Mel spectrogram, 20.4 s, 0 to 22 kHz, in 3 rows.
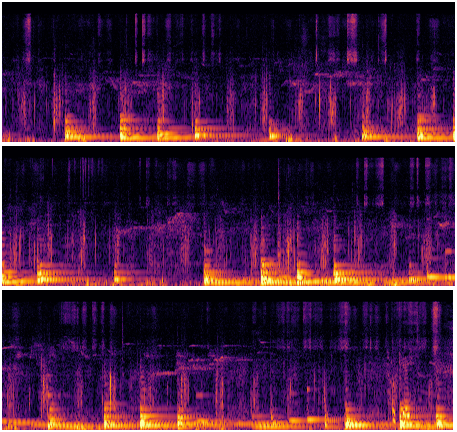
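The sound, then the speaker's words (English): Footsteps walking outdoors, a steady run of distinct steps that continues throughout, with a loud tonal sound layered underneath. “We just have to walk 2 minutes for nothing, so I hope you enjoy these 2 minutes ASMR walking sounds.”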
